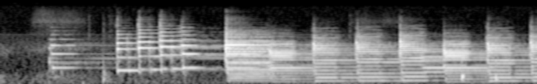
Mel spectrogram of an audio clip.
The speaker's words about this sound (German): Äh, das ist mein Intro. Dein Intro. Das ist das Intro vom Kanal.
